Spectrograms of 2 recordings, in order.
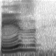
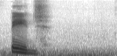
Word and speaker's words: page: i have the word which is page they pronounce this as pays it's not pays it's page sasha problem now this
